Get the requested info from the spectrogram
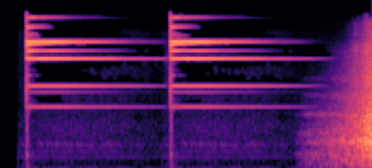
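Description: Logo-animation sound effect: two identical bright, bell-like dings about a second apart, each ringing and fading away.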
